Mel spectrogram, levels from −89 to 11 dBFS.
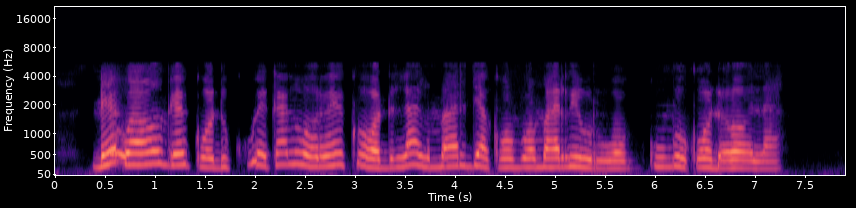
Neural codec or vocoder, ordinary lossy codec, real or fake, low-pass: codec, 32 kHz, 1.9 kbps, SNAC; none; fake; 5.4 kHz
